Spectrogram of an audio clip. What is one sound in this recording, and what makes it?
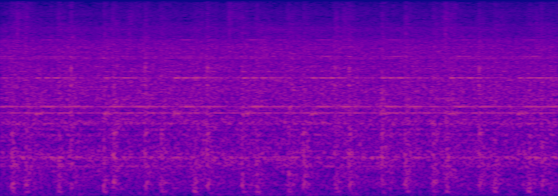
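Train wheels click and thump rhythmically over rail joints.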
